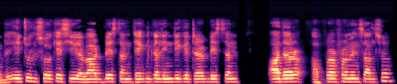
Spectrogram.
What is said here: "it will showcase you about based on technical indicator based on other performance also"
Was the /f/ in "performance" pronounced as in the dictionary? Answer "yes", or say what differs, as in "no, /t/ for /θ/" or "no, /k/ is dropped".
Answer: no, /p/ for /f/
